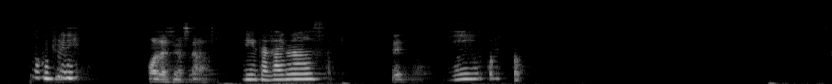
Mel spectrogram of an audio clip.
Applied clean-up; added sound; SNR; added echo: neural mask model DeepFilterNet 3.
